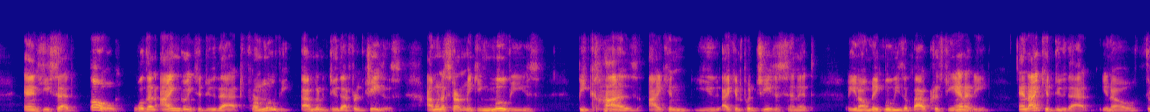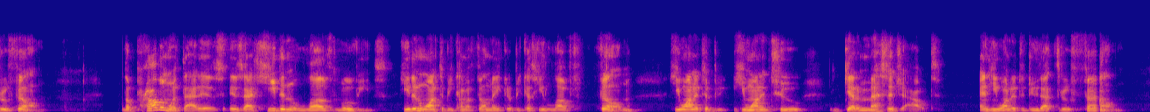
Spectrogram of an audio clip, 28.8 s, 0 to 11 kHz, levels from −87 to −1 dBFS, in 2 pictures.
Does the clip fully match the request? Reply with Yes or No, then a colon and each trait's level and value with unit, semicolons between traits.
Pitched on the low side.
Yes: low, 130 Hz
